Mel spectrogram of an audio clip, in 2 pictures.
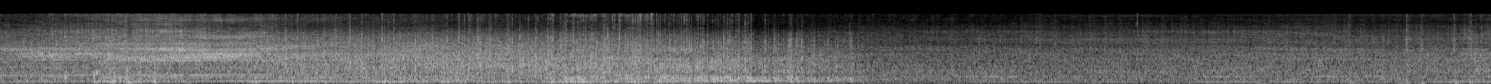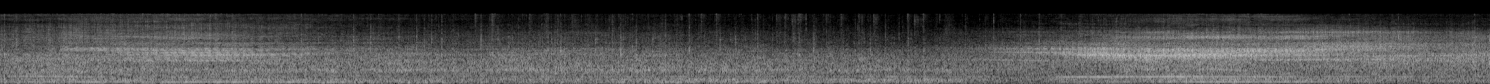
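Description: Heljan OO gauge Class 17 Clayton model diesel locomotive running with six coaches: a steady electric motor hum and whine over the rattle of wheels on the track. It grows louder each time the train comes close: at the start, briefly about halfway, and again near the end. The motor in this model is noisy.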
